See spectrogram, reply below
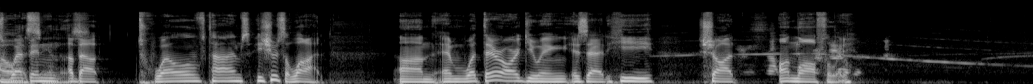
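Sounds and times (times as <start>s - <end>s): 
speech: 0.0s - 8.7s
police siren wailing: 5.6s - 10.3s
road noise: 6.2s - 9.4s.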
